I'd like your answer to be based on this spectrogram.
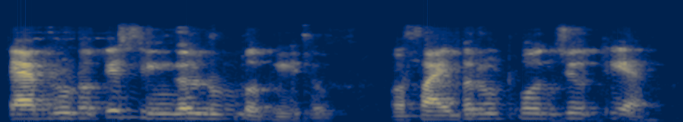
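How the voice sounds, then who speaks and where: Here the same kind of teacher, a young Hindi-accented man from north India, sounds fairly high-pitched and fairly quick. He jokes with and scolds his online students between explanations, his volume rising and falling, all over poor audio.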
